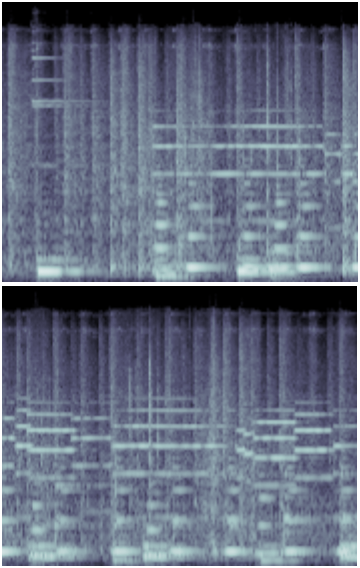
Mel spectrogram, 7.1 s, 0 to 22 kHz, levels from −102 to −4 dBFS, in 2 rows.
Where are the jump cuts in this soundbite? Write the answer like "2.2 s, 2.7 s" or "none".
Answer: none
